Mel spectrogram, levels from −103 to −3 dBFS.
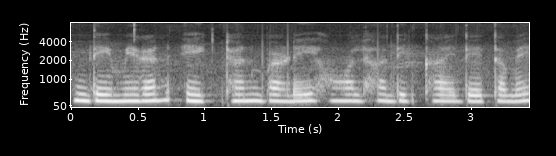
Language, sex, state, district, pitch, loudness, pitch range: Chhattisgarhi, female, Chhattisgarh, Sukma, 225 Hz, -15 LUFS, 220-230 Hz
